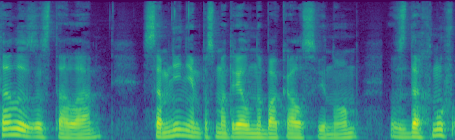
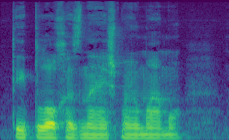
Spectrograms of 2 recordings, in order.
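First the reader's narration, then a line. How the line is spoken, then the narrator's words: Muttered grumble. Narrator (Russian): буркнул драматург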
